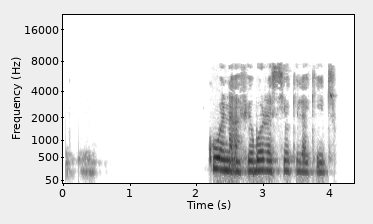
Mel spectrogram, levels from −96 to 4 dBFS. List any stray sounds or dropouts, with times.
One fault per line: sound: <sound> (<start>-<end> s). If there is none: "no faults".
no faults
